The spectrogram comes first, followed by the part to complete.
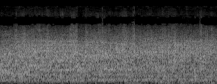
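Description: A large audience applauding and laughing, a steady dense clatter of many hands.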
